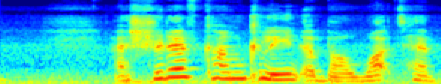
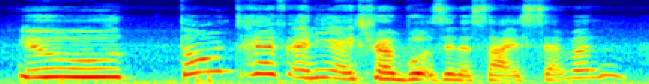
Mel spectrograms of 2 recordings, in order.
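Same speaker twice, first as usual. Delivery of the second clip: high, lightly playful ask; a touch of cheeky hope; hopeful question; 9 semitones higher, 4 dB louder than usual. A narrator's reading.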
